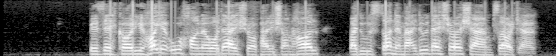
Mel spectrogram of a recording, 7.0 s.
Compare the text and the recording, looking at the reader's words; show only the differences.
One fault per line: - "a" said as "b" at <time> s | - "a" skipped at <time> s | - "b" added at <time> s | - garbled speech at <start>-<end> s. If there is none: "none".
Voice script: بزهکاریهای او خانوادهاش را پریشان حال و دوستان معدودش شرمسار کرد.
- "را" added at 5.6 s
